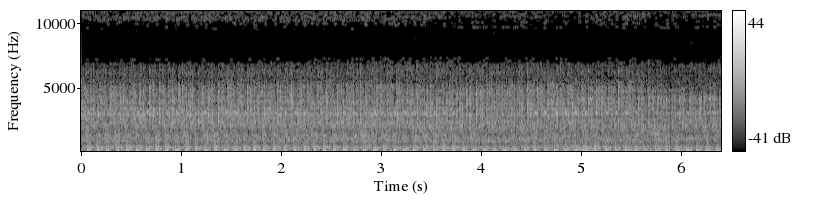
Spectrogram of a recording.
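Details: Yamaha Vega RR/ZR single after combustion-chamber carbon cleaning with foam cleaner: steady, even putter of about three beats a second, no misses or rattles; normal smooth idle.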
